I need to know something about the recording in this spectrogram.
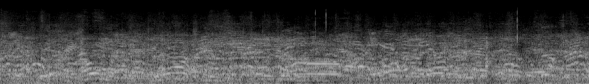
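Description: A crowd of men and women chatter loudly all around, close by.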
